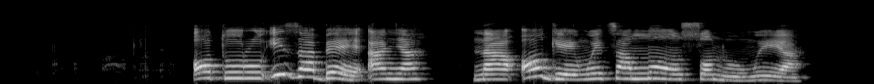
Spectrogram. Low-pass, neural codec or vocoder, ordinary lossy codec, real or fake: 7.2 kHz; none; none; real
